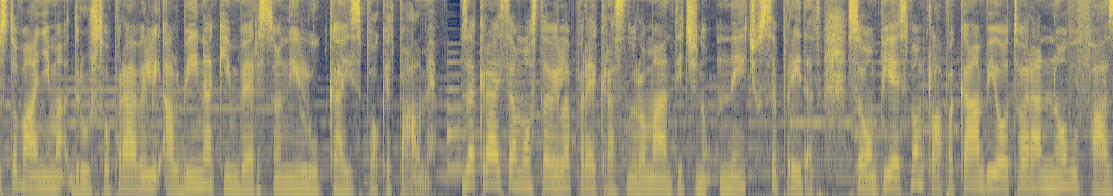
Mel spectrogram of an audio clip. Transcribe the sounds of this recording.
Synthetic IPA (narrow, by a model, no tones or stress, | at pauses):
st̪o̞ʋaːɲimad̪ɾuːʃt̪ʋo̞pɾaʋiliʔalˠbiːnakimbeɾsonilˠukaiz̥po̞ket̪̚pa̰lˠmḛzakɾaːjsamo̞st̪aʋilˠapɾe̞kɾasnuɾo̞mant̪it͡ʃnune̞ːt͡ɕu̥se̞pɾid̪a̰t̪so̞ʋo̞mpje̞smo̞mklˠa̰pakambio̞t̪ʋaːɾano̞ʋufaːz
